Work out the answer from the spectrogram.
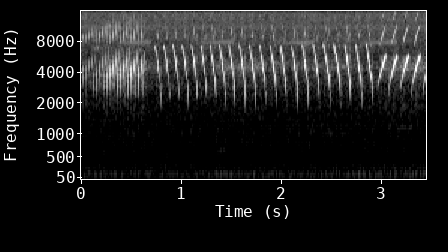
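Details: Belgian canary singing in a training recording: a short buzzy burst, then a long even trill of quick repeated notes, about five per second, shifting higher at the end, over faint low hum.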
